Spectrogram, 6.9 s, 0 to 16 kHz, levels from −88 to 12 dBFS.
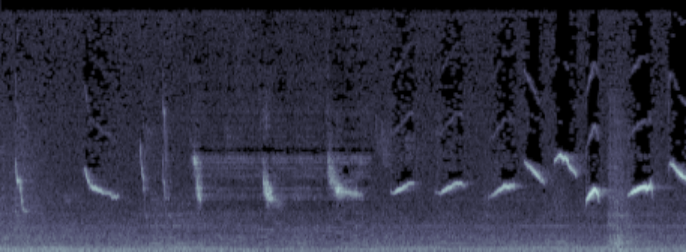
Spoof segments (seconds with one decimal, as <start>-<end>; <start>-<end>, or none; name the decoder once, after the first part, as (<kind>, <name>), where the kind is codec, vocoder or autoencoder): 1.9-3.7 (codec, SNAC)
